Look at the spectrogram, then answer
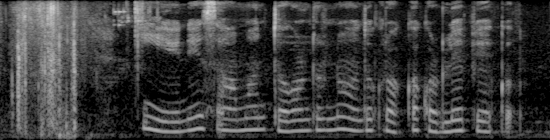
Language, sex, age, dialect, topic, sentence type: Kannada, female, 51-55, Northeastern, banking, statement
